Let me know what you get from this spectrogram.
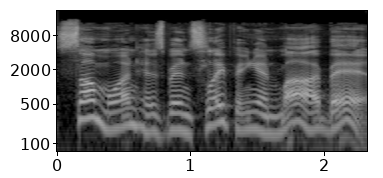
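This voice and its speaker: A man puts on a raspy character voice, high in pitch, delivered at a fairly slow pace. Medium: read story. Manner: gruff, harrumphing.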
